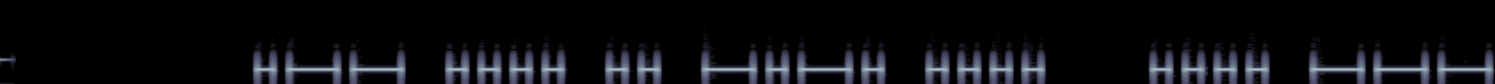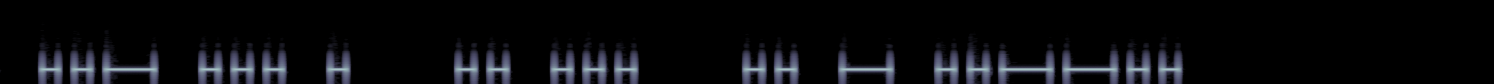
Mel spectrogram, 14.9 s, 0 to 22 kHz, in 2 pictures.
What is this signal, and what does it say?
Morse code, heard as a keyed tone, about 15 wpm, 700 Hz. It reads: WHICH HOUSE IS IT?
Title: Sentences from Top 200 Words 15wpm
